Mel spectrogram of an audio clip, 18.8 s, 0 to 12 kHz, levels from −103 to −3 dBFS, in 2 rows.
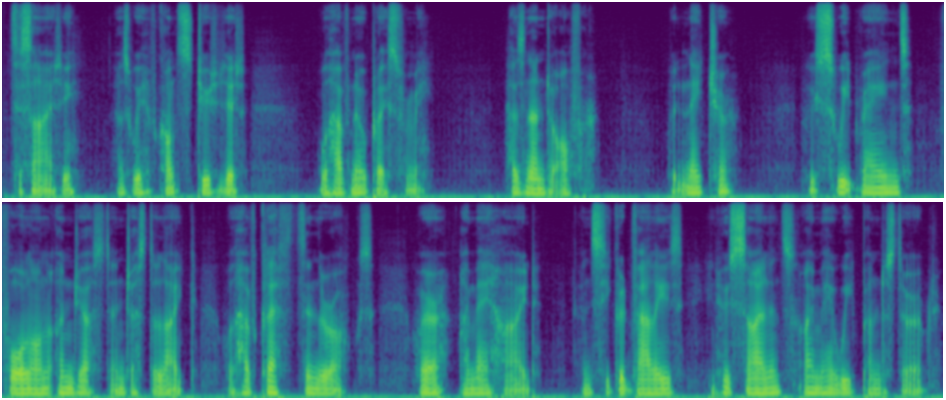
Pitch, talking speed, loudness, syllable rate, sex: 95 Hz, 150 wpm, -23 LUFS, 5.0 syllables/s, male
